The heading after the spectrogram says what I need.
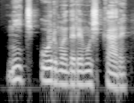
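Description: A man voicing a tense, frightened young woman, his voice raised high and shrill. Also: mellow, natural voice. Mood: cold.

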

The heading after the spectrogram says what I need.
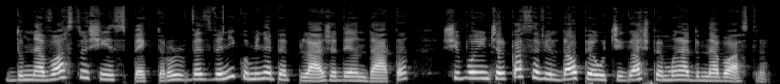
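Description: A woman voicing a calm, self-assured male detective who speaks in measured, firm sentences while reading a story aloud. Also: medium pitch, dry recording, clean studio sound, lightly acted. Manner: measured, confident, firm commands.

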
